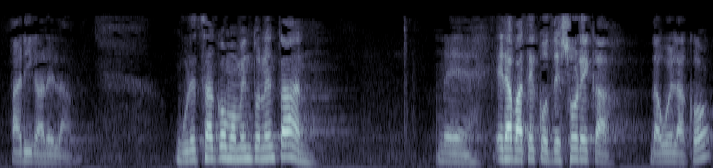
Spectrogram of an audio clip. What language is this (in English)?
Basque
